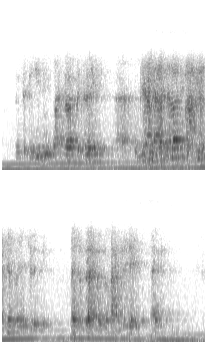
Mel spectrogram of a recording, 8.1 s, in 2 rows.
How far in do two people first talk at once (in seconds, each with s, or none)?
2.7 s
